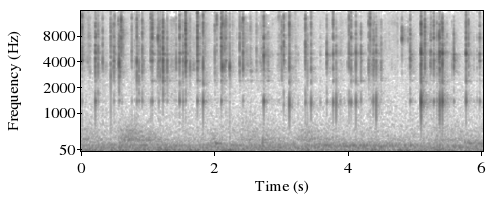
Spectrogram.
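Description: Long nails tap rapidly and continuously on the gold metal lid of a small amber glass jar held close up. Each tap gives a short, bright click with a faint metallic tone near 1.35 kHz that dies away almost at once, over a low background hiss.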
